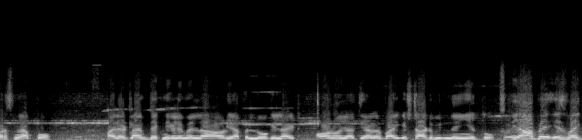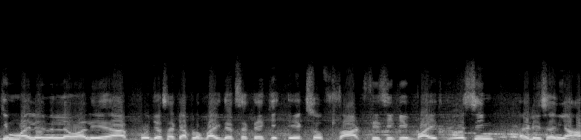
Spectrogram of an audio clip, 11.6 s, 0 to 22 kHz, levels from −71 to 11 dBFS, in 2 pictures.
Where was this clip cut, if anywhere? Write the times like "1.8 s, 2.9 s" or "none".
5.0 s, 10.4 s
